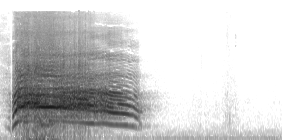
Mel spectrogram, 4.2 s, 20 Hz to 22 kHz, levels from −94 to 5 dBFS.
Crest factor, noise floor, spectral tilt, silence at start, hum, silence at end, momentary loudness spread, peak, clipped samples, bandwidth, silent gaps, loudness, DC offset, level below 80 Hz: 12 dB; -63 dBFS; -1 dB/octave; 0.2 s; none; 2.15 s; 11 LU; -2 dBFS; under 0.1%; 16.5 kHz; none; -11 LUFS; under 0.1%; -48 dBFS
